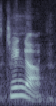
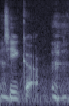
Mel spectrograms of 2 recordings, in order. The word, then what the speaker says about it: tinga: So I've been saying it wrong. It's tinga. Tinga. I'm saying tikka.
